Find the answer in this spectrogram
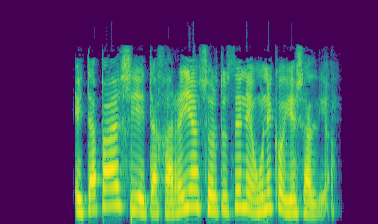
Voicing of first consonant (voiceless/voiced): voiceless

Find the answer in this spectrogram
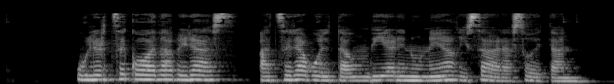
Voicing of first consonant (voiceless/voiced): voiced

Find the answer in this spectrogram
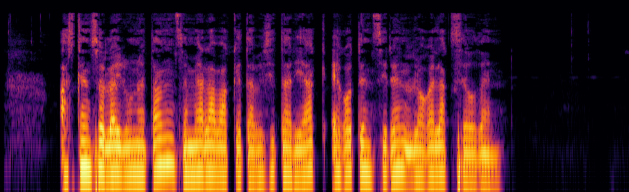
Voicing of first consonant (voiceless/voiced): voiceless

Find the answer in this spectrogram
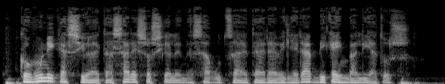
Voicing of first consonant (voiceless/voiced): voiceless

